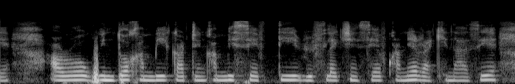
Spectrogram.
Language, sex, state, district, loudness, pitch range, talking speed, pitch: Nagamese, female, Nagaland, Kohima, -21 LUFS, 185-200 Hz, 140 wpm, 195 Hz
